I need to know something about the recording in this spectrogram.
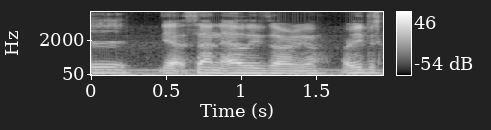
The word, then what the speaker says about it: San Elizario: in a way, or the what is it, San Azario? Is that how you say it? Yeah, San Elizario, or you just call it San Eli.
